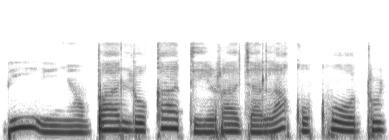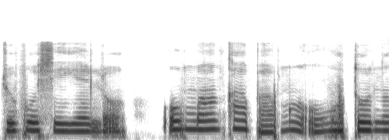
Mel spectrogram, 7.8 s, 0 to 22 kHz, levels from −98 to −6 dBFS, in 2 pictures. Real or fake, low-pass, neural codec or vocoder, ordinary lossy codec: fake; 7.2 kHz; codec, 16 kHz, 16 kbps, FreqCodec, smaller model; none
